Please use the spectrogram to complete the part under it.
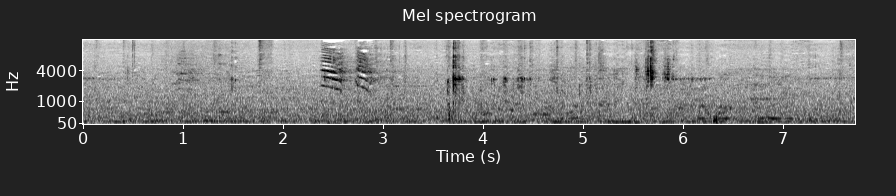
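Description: A plastic cup crinkles and taps against stone.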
